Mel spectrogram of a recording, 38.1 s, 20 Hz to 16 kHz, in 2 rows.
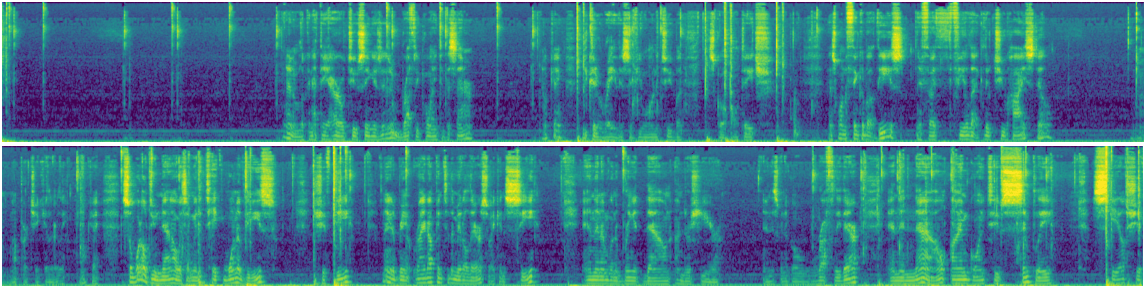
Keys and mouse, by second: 0.0 shift+d, 0.7-2.5 drag, 2.8-5.5 drag, 6.4-9.8 drag, 9.6 a, 9.8 middle click, 12.0 alt+h, 13.0 a, 21.0-22.8 drag, 23.0 KP_7, 24.5 shift+d, 25.7-27.6 drag, 29.4-31.2 drag, 32.8-35.2 middle drag, 37.3 s.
